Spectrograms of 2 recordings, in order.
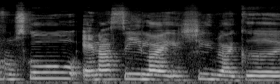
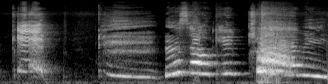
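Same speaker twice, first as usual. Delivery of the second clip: drawn-out, high, loud wailing sob; 10 semitones higher, 10 dB louder than usual. Retelling breaking down crying in an old lady's arms: imitating someone breaking down crying. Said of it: "you done broke down in that whole arms like".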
